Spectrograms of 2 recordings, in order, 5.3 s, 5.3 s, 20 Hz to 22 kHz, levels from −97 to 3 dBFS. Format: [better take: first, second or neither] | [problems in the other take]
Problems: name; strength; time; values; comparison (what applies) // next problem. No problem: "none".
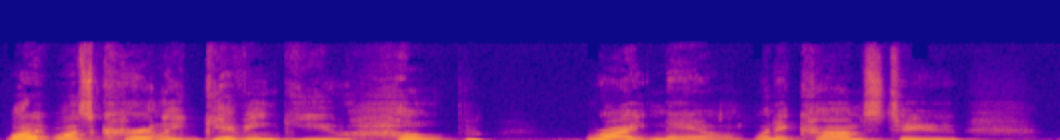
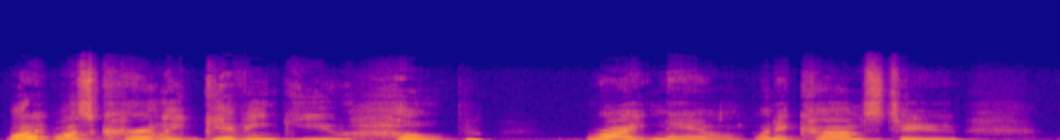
first | garbled, watery; slightly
